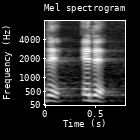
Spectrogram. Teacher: بعض الناس يميل القلقلة للكسرة يقول ندى إدى، خطأ.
